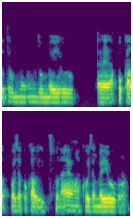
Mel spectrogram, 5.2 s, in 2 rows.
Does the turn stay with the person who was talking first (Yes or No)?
Yes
